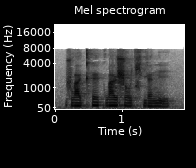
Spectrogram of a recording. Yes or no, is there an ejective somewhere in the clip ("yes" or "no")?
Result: no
